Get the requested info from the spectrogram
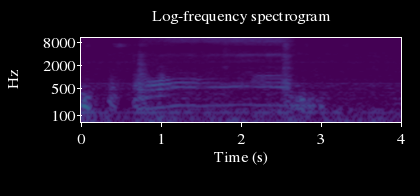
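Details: Sleeping chihuahua snoring quietly: a low, rumbling breath sound with a drawn-out, steady nasal tone held for about two seconds, then fading back into soft low breathing.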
